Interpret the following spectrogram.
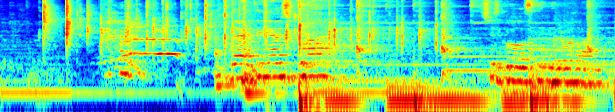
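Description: Live band of keyboards, electric guitar, bass and drum kit playing: a run of quick taps and short notes for the first couple of seconds, then the bass and drums come in about three seconds in and the groove fills out.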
